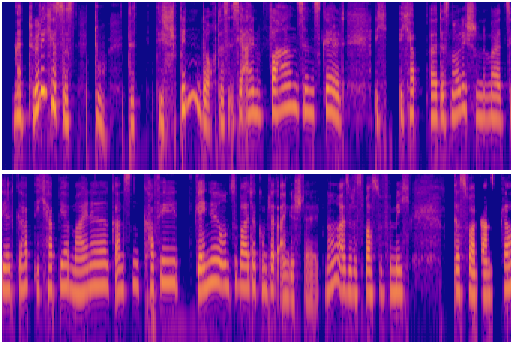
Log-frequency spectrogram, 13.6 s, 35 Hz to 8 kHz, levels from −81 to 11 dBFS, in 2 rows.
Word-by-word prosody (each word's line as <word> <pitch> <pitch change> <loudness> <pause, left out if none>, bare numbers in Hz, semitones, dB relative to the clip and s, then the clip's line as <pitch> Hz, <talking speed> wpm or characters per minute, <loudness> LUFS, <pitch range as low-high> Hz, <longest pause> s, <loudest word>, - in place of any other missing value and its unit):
Natürlich 220 - +7
ist 270 -9 +7
es 170 -1 +2 0.2
du 170 -9 -2 0.3
die 160 - -1 0.3
die 170 - -1
spinnen 300 - +1
doch. 150 - -1
Das 165 -1 -3
ist - - +2
ja 220 - +1
ein 220 -1 -1
Wahnsinnsgeld. 235 -4 +3 0.4
Ich - - -8
ich 205 +1 -3
habe, 220 - 0
äh, 195 -1 +2
das 195 0 0
neulich 230 +5 0
schon 195 -1 -3
immer 190 0 -4
erzählt 190 +1 -1
gehabt, 200 +1 -5
ich 175 +2 -9
habe 195 +2 -2
ja 215 - -1
meine 205 +5 -1
ganzen 195 +4 -3
Kaffee-Gänge 235 0 0
und 215 -1 -2
so 230 - -5
weiter 205 -1 +2
komplett 195 -1 -4
eingestellt, 150 +4 -6
ne? 220 +8 -3
Also, 180 -7 +1
das 170 0 -4
war 180 -1 +4
so 175 - -7
für 180 - -9
mich 180 0 -3 0.6
das 185 0 -1
war 165 -2 +5
ganz 160 -1 +1
klar. 200 +1 +1
200 Hz, 200 wpm, -20 LUFS, 180-225 Hz, 0.6 s, Natürlich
